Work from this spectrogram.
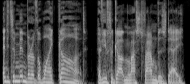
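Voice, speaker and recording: A man's voice: mid-range voice, big pitch swings, fairly quick, fairly bright tone, dry recording, studio quality. A man playing a mischievous young street rat in a fantasy audio drama, teasing and persuading as he talks. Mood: needling, coaxing.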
